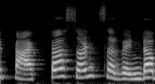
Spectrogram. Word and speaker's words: pacta sunt servanda: ध्यान रखना है कि इसे पैक्टा सं सर्वेंडा प्रोनाउंस करते हैं ठीक है और यह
